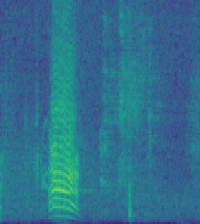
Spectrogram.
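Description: A man's shouted parade-ground drill command: one short, sharp call that rises and falls in pitch, about half a second in, with a faint tap a little after a second.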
